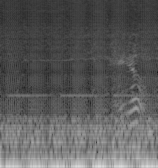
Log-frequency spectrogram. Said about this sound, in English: Put it in third gear here, let the clutch out.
